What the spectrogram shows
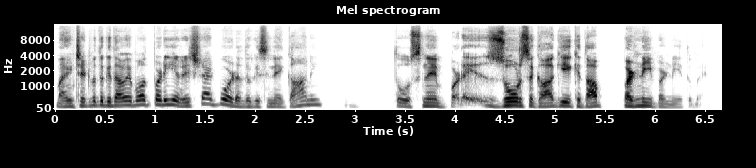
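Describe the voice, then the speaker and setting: His voice fairly high and his pace brisk, a middle-aged Indian man shares animated stories as a podcast interview guest, slipping English phrases into his Hindi. It's a dry, clean studio recording.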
